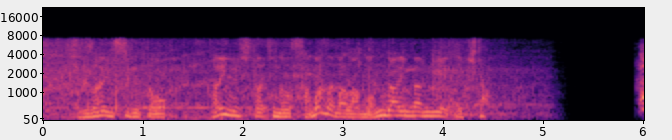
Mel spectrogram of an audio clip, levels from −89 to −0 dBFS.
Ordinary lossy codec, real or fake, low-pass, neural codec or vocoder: none; fake; 7.2 kHz; codec, 24 kHz, 6 kbps, HILCodec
